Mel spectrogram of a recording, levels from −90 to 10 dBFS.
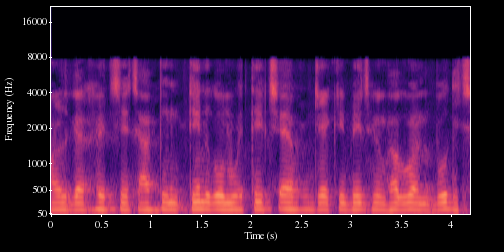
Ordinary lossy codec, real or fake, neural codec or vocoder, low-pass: none; fake; codec, 16 kHz, 1 kbps, FreqCodec, larger model; none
